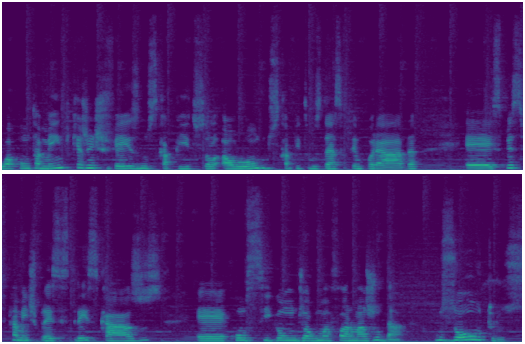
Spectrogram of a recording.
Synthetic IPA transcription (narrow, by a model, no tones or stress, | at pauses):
ʊapõnt̪amẽnt̪ʊ̥kɪaʒẽnt͡ʃɪ̥fejznʊskapit̪ʊlʊ̥zʔawlõɡʊd̪ʊskapit̪ulʊzd̪ɛsɐ̥t̪ẽmpoɾad̪ɐ | ɛɪspesi̥fikamẽnt͡ʃɪpɾɐesɪ̥st̪ɾejskazʊs | ɛkõsiɡɐ̃w̃d͡ʒɪawɡũmɐfɔɾmɐaʒud̪a | ʊzowt̪ɾʊs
